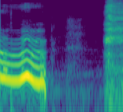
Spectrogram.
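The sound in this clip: A person's voice imitates a wolf dog whining: one wavering, high, nasal whine lasting under a second, followed by a short near-silent pause.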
